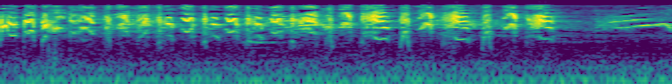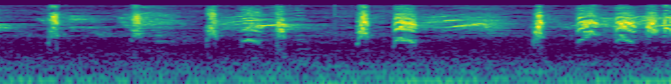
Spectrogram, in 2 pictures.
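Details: Vocal crested jays trading song, packed high chirps and squeaky upslurred whistles in a rapid stream, then sparser sharp notes with short pauses between them.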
